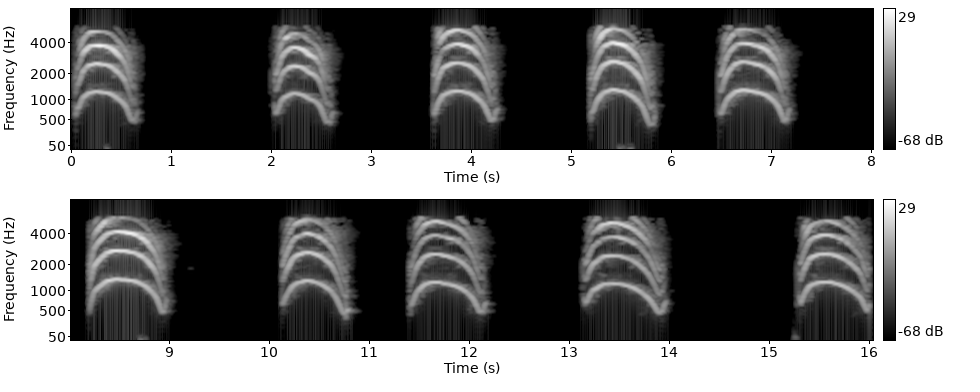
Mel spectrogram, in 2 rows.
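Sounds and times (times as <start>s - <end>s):
kitten meowing calling for its mother: 0.1s - 0.8s, 2.0s - 2.7s, 3.7s - 4.3s, 5.2s - 5.9s, 6.5s - 7.3s, 8.2s - 9.1s, 10.2s - 12.2s, 13.2s - 14.0s, 15.3s - 16.0s.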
